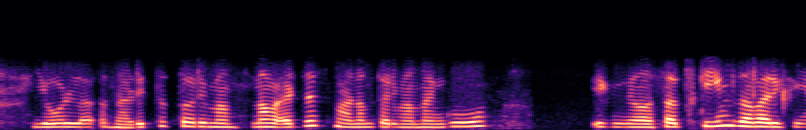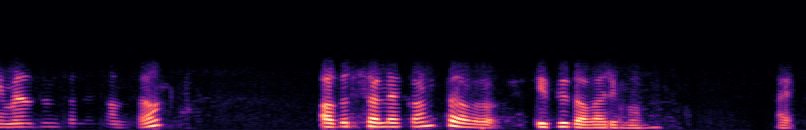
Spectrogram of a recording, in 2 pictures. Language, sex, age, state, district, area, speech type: Kannada, female, 18-30, Karnataka, Gulbarga, urban, conversation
